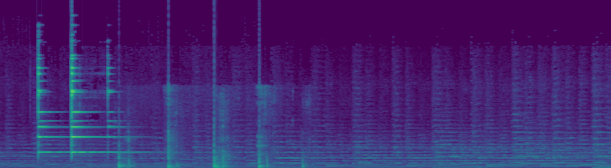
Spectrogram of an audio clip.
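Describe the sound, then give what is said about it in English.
A door handle is pulled and a door swings open: a quick series of solid clunks mixed with bright glassy clinks, followed by a soft lingering ringing tone. No one speaks. “Now, walk to the door and reach for the handle. Give it a pull and come inside.”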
